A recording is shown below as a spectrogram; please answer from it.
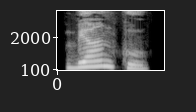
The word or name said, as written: ಬ್ಯಾಂಕು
